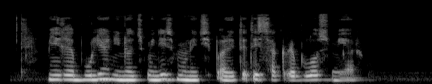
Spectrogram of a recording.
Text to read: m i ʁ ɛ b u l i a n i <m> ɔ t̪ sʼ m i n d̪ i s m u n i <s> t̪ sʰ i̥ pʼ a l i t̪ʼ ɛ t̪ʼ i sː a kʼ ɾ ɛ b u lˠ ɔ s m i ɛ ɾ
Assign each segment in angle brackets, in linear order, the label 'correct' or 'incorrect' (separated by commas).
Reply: incorrect, incorrect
